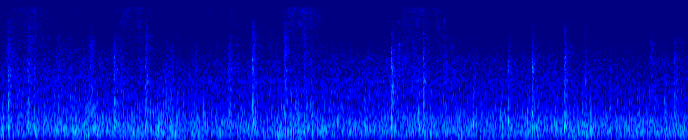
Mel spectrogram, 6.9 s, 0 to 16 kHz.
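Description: Train running at speed behind Hymek D7076, a Class 35 diesel-hydraulic locomotive, heard through an open carriage window: a steady rush of wheels on track and passing air, with sharp, irregular clicks of the wheels crossing rail joints.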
